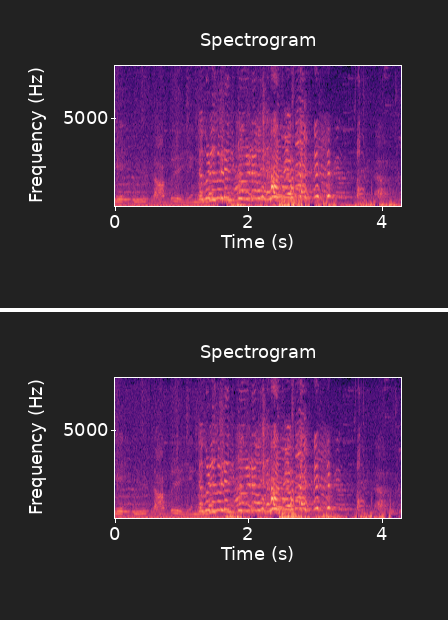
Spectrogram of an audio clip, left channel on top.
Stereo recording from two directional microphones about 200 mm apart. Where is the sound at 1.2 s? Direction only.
40° right (ahead or behind).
